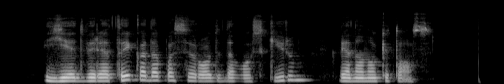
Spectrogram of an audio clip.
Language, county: Lithuanian, Vilnius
